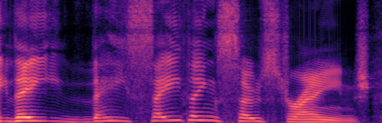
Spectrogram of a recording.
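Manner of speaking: usual speaking voice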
